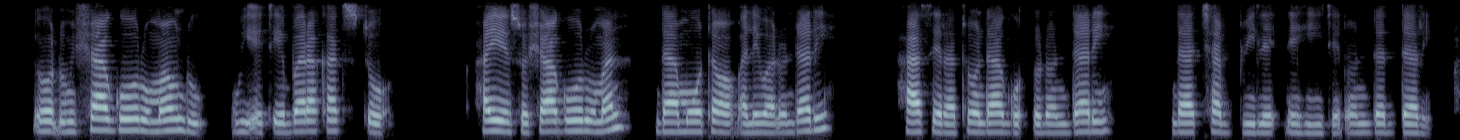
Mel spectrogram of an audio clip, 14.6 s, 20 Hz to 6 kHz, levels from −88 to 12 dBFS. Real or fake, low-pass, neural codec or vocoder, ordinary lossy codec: real; 5.4 kHz; none; Opus, 24 kbps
